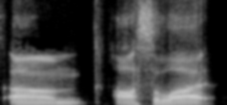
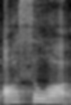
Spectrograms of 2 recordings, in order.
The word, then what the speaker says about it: Oscillot: Ocelot? Like, is it oscillate? Like, I have to look it up. Yeah, it's like oscillate. It's OSCILLOT.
